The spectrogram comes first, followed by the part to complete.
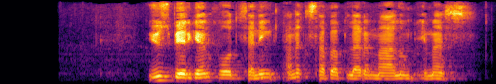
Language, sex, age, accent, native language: Uzbek, male, 18-24, Xorazm, Uzbek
